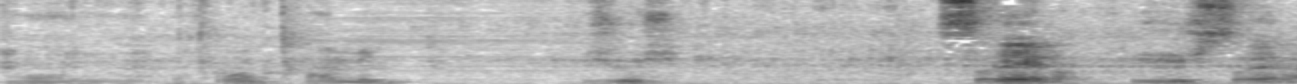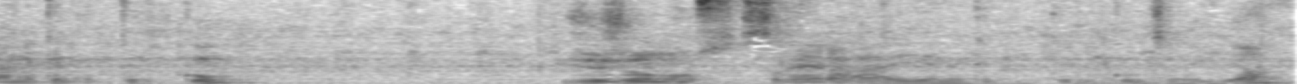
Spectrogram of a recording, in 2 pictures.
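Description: Fast-talking Moroccan barber teaching. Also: male voice, mid-range voice, fairly even intonation, warm tone, roomy sound, slight background noise. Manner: instructive, repeats steps, talks straight to viewers. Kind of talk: step-by-step haircut tutorial. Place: barbershop salon.

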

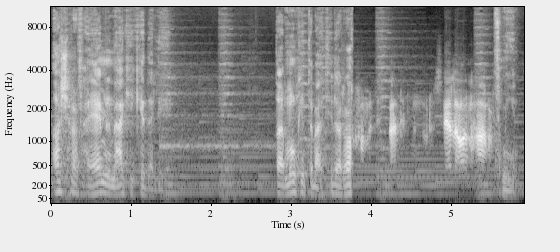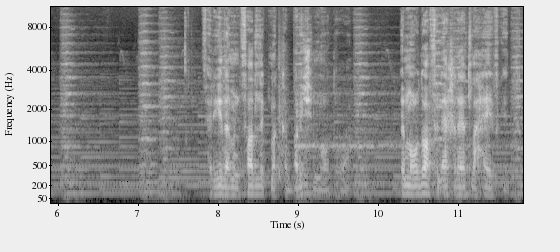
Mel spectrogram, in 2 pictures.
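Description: An actor with an Egyptian accent playing a man who calmly reasons and defends a friend. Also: low voice, rapid-fire, long pauses, soft background music. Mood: reasoning. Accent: Egyptian Arabic. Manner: reasoning, calming. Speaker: actor in a TV drama series. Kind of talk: TV drama acting.

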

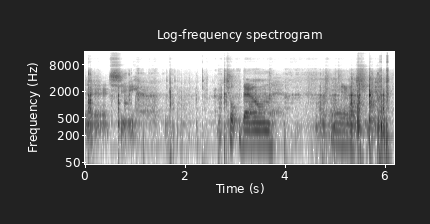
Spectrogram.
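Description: An older man, a hobbyist vlogger, rambles casually about his radio repair at a cluttered home electronics workbench, hesitating often and using many fillers. His medium-pitched voice is completely flat and extremely slow. Heavy background noise and the echo of a roomy home workshop fill the recording.

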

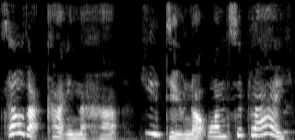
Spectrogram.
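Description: A scolding little storybook fish, acted out by a woman, pitched high. It is anxious and bossy, exclaiming its protests with real indignation. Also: sing-song, moderate pace, a bit bright. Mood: alarmed, scolding. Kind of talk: children's storybook read-aloud.

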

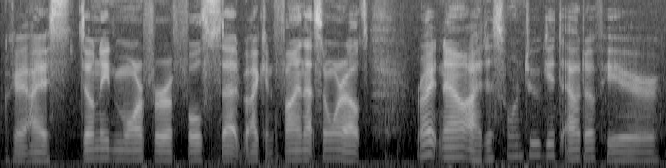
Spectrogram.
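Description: Sick teenage boy, game commentary, rambling with lots of fillers, bright lower voice, faint hiss behind. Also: moderate pace. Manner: rambling, filler-heavy, easily startled. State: sick with fever. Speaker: gamer.

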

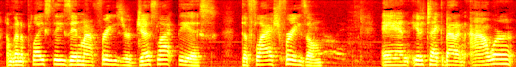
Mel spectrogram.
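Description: A middle-aged woman hosting a home cooking channel, talking plainly step by step through a recipe in her kitchen. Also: lowish voice. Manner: homey, plain-spoken, step-by-step. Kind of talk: casual cooking demonstration voice-over.

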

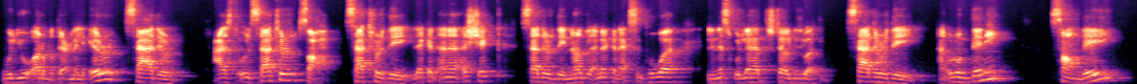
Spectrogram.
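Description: A man with an Egyptian Arabic accent teaching an English lesson, repeating words slowly to drill pronunciation. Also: medium pitch, a bit bright, roomy sound. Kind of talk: lesson explanation.

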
